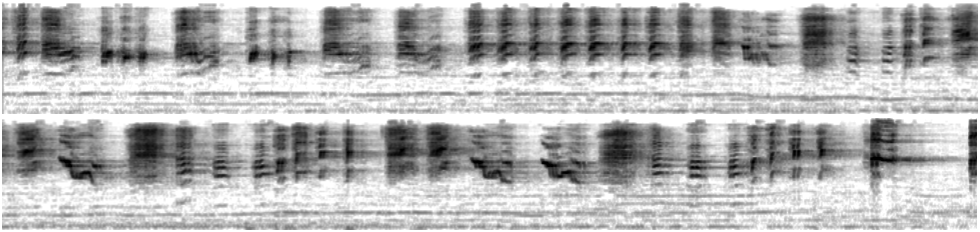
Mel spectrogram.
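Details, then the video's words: Long-tailed shrike song: irregular runs of sharp, high chattering notes in short clustered bursts, some scratchy, over a constant faint tonal hum. "BURUNG PENTET"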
